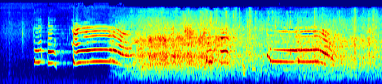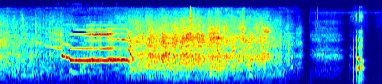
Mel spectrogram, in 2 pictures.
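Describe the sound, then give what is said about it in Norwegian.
A man's voice, Ross Geller from the TV series Friends, imitates a velociraptor with three shrill, gliding screeches, spaced a few seconds apart, over loud, continuous audience laughter and crowd noise that fades out near the end. “Dette er uh, Ross Geller fra TV-serien Friends som oh, ja, ja, ja, etterligner lyden av en velisiraptor.”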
